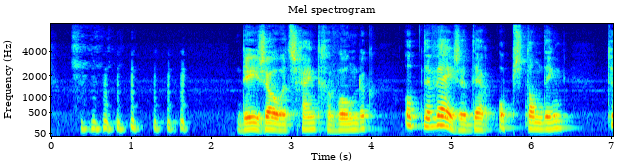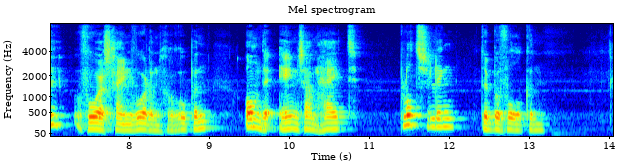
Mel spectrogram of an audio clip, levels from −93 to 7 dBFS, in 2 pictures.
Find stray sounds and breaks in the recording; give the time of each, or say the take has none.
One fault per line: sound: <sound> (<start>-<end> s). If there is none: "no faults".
sound: laugh (0.2-1.8 s)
